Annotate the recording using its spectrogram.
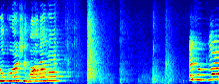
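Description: A young person's voice for about the first second, held and gliding in pitch, then a few seconds of soft rustling as an apron is unfolded and shaken out.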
